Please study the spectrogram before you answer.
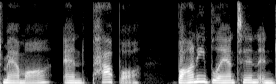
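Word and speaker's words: Mamaw: Home was with his grandparents, Mama, pronounced Mama, and Papa, Bonnie Blanton and Jim Vance in Jackson, Kentucky, in the heart of Kentucky coal country.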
